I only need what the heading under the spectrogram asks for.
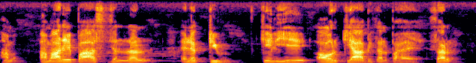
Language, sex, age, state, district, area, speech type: Hindi, male, 60+, Uttar Pradesh, Mau, rural, read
